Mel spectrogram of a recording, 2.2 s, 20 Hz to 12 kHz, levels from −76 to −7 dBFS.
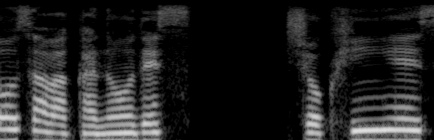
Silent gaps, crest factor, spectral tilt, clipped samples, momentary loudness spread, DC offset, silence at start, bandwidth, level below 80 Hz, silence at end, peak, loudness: none; 14 dB; -6 dB/octave; under 0.1%; 7 LU; under 0.1%; 0 s; 10.5 kHz; -52 dBFS; 0 s; -12 dBFS; -25 LUFS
